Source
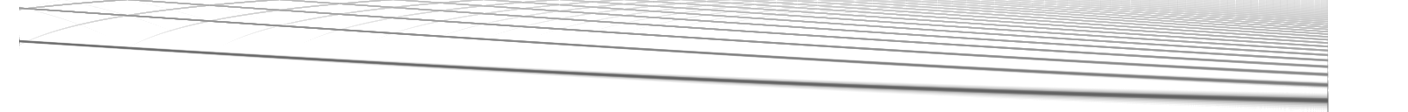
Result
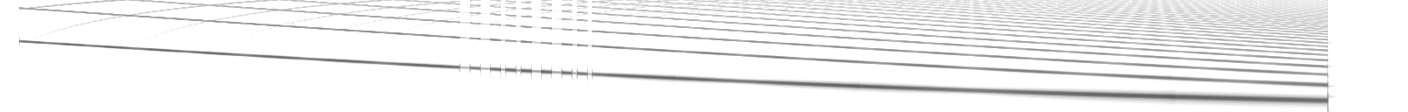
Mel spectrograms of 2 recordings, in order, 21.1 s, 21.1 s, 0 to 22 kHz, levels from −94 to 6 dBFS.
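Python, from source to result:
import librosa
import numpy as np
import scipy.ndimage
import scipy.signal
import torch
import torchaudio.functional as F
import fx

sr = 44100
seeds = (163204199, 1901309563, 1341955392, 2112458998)

y = fx.comb_fb(x, sr, f0_hz=440.0, decay_s=0.47, harmonics='all', damping=0.0, mix_pct=30)
y = fx.step_gate(y, sr, bpm=196, pattern='.xx.xx..xx..xx', floor_db=-24.0, edge_ms=4.5, at=(6.87, 8.87), fade=0.02)
y = y + 0.48 * np.pad(y, (int(2.2 * sr / 1000.0), 0))[:len(y)]
y = y * 10.0 ** (-1.5 / 20.0)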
